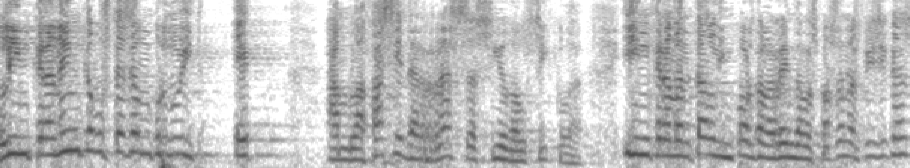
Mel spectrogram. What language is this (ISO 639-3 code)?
cat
